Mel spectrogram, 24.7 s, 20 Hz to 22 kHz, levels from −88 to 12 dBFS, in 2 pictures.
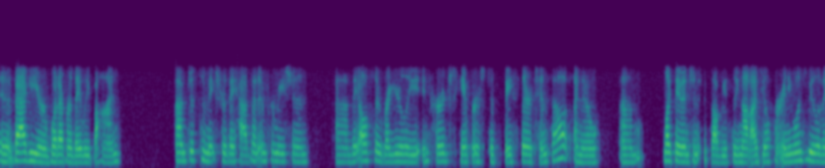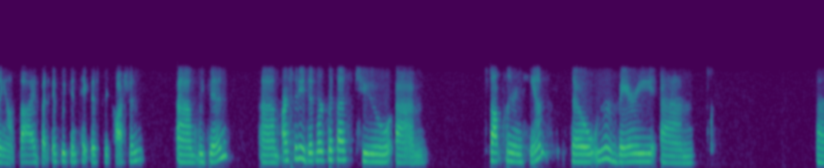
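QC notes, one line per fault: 3.55–3.59 s, short concealed packet loss: about 20 ms of audio never made it to the decoder in time, so the receiver patched roughly 15 ms of the gap by carrying the preceding sound forward and then crossfading back into the real signal. You hear it as a quick smear or tiny wobble rather than a clean dropout, because the hole was filled with a guess instead of left silent.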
